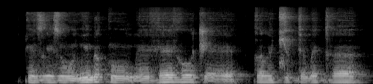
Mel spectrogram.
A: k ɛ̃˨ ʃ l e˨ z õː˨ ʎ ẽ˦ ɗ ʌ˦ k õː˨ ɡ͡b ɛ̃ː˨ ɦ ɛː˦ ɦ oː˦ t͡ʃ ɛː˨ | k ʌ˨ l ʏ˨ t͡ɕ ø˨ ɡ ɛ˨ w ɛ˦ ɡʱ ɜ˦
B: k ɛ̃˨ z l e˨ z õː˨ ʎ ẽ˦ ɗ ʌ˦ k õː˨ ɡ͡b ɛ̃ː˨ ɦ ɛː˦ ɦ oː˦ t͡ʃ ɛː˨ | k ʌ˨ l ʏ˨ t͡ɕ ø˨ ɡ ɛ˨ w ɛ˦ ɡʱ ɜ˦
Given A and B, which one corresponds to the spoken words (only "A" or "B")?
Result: B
